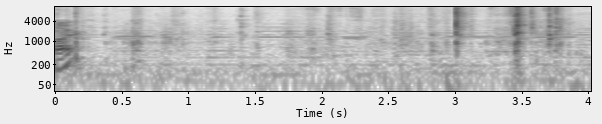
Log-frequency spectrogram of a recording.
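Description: Cardboard cookie box being handled and opened, its flaps and the wrapped package inside giving scattered light clicks and rustles, with a cluster of sharper clicks near the end.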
